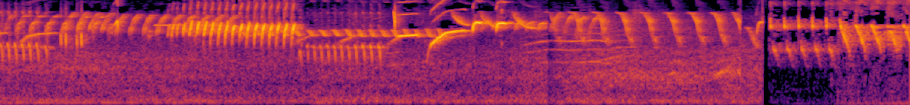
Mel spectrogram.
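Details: Five canaries singing a training song: a rich, continuous high-pitched mix of fast rolling trills, sweeping whistled notes and buzzy chattering phrases that change every second or so, with a sharp metallic rattle near the end.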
